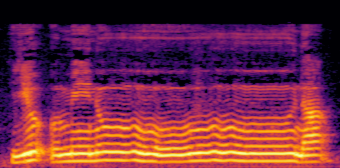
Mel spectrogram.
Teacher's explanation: हमजा को किस तरह पढ़ा जाता है, झटके के साथ पढ़ा जाता है। आवाज में एक झटका होता है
